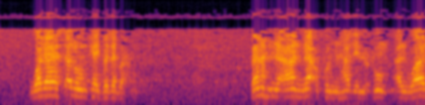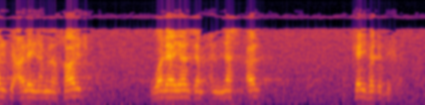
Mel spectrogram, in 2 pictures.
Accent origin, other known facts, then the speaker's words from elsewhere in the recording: Saudi Arabia; وأتكلم أنا عن بلادنا السعودية والحمد لله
